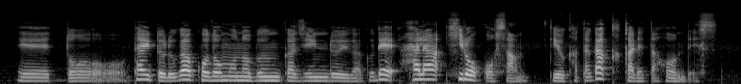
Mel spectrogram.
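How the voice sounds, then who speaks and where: Recorded very cleanly against a silent background, a woman speaks at a fairly slow pace with hardly any pauses. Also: ordinary pitch variation. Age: 40s. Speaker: podcast host, yoga and Ayurveda community organizer. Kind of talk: casual monologue. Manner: halting, many fillers.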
